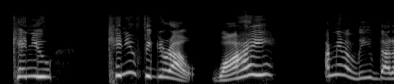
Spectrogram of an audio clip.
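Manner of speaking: high, very loud taunting question; theatrically loud, high-pitched quizzing; mock challenge. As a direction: call it out, swooping up at the end.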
